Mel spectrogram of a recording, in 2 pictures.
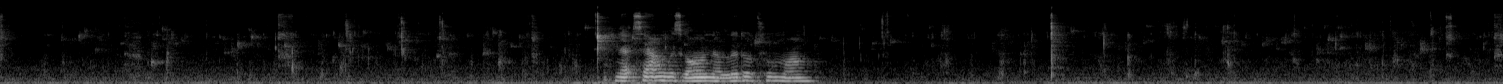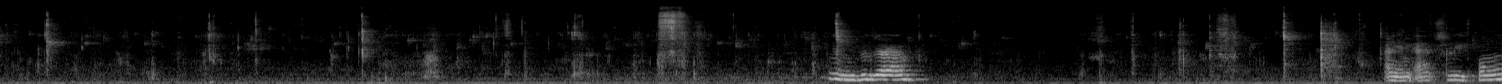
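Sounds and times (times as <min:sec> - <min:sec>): low steady hum: 0:00.0 - 0:30.0
wet chewing mouth clicks: 0:01.1 - 0:06.2, 0:08.4 - 0:23.6.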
